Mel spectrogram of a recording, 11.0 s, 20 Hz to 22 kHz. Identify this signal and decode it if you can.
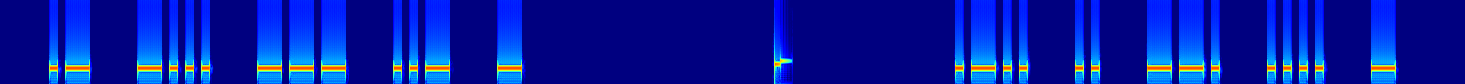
Morse code, heard as a keyed tone, about 20 wpm, spaced as for 15 wpm, 690 Hz. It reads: ABOUT LIGHT
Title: 2x Character Spacing - Top 300 Words - 20wpm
